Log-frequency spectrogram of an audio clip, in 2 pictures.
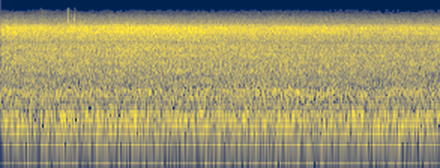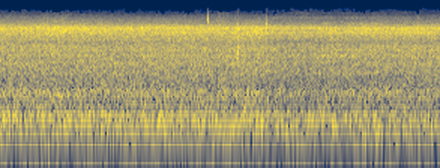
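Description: Heavy surf: large waves breaking and churning into whitewater, a loud, steady rushing noise that never lets up.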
